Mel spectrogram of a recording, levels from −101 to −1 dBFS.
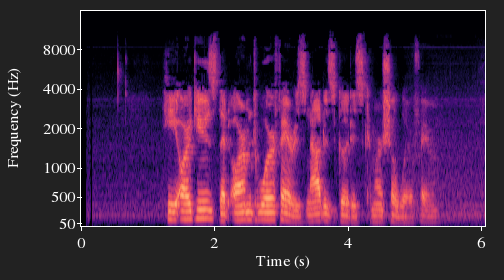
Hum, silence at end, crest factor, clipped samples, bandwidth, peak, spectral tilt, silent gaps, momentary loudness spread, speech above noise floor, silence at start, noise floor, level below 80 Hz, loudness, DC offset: none; 0.75 s; 18 dB; under 0.1%; 10.5 kHz; -8 dBFS; -4 dB/octave; none; 14 LU; 36 dB; 1.25 s; -61 dBFS; -68 dBFS; -25 LUFS; under 0.1%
